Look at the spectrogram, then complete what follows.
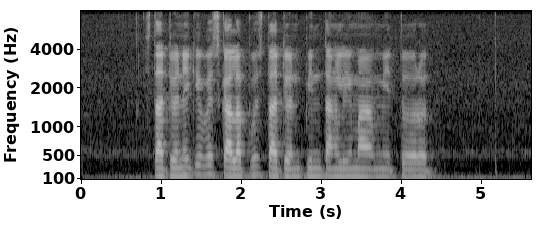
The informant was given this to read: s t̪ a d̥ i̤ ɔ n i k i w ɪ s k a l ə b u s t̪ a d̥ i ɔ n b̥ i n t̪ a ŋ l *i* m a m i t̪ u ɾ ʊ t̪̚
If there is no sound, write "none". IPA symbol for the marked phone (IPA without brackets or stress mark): i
